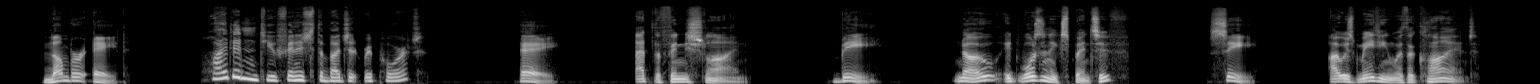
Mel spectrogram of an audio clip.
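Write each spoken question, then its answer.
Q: Why didn't you finish the budget report?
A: C: I was meeting with a client.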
